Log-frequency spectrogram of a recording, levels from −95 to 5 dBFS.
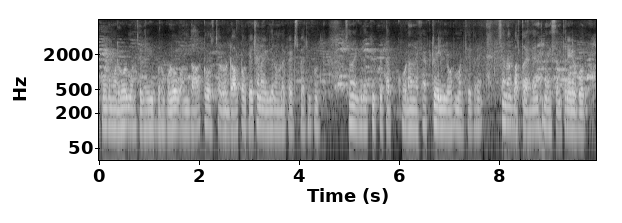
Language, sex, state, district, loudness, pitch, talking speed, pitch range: Kannada, male, Karnataka, Shimoga, -19 LUFS, 115 Hz, 185 wpm, 115-120 Hz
